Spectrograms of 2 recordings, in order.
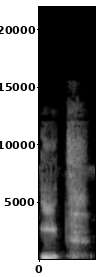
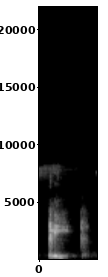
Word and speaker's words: Pete: on your back uh the name is pete thank you very much well the with the with the p pronunciation eats yes yes yes mr eat eat eat with a pee oh okay so peace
